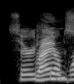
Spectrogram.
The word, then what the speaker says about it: Saoirse: Saoirse Ronan. – Rhymes with inertia.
